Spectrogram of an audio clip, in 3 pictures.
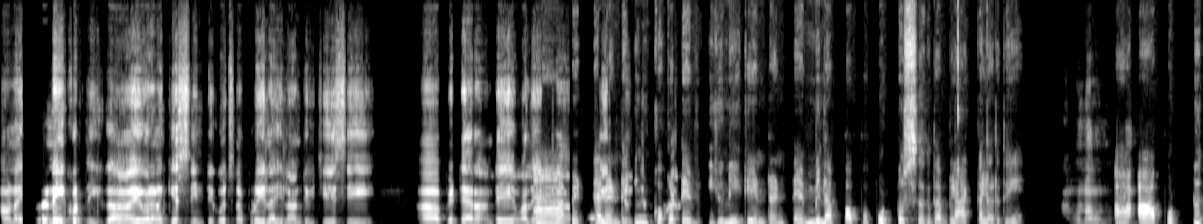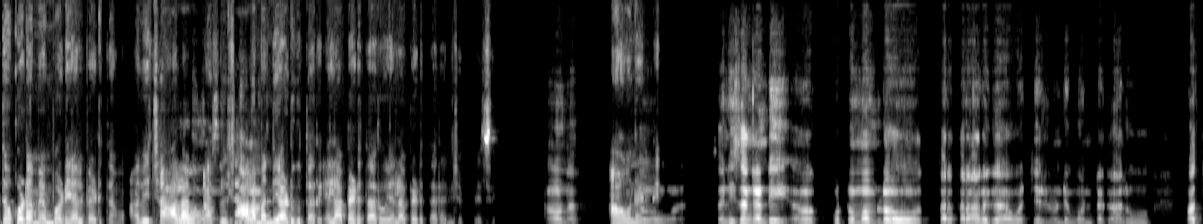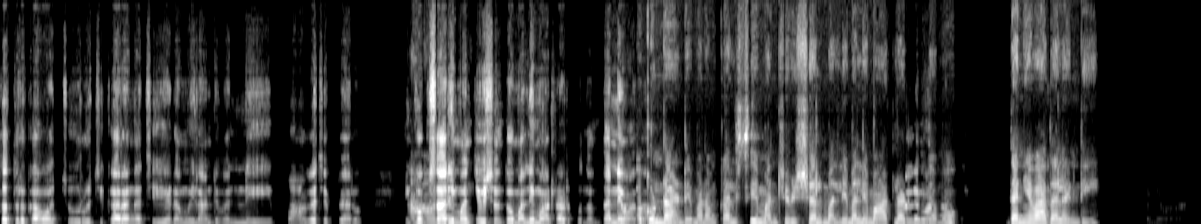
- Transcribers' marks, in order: unintelligible speech; in English: "గెస్ట్స్"; horn; in English: "యూనిక్"; unintelligible speech; in English: "బ్లాక్ కలర్‌ది"; in English: "సో, సో"
- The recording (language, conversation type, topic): Telugu, podcast, మీ కుటుంబంలో తరతరాలుగా కొనసాగుతున్న ఒక సంప్రదాయ వంటకం గురించి చెప్పగలరా?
